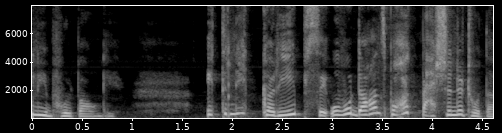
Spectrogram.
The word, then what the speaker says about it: Seville: आप मेरी तरफ से सेवी ज़रूर जाए। उसका स्पेलिंग SEVILLE है, उसको ऐसे सेवी और सवी कहते हैं।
